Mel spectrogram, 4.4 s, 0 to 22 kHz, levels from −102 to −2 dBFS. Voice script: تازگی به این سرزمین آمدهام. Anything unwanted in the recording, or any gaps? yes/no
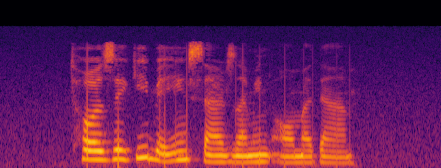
no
